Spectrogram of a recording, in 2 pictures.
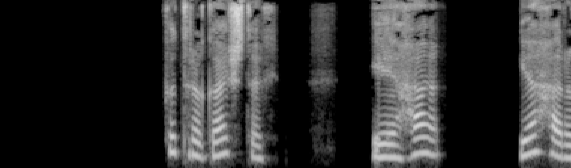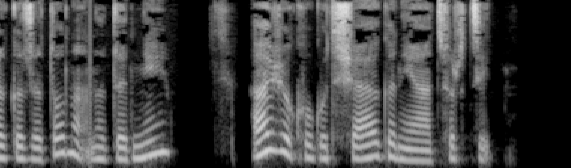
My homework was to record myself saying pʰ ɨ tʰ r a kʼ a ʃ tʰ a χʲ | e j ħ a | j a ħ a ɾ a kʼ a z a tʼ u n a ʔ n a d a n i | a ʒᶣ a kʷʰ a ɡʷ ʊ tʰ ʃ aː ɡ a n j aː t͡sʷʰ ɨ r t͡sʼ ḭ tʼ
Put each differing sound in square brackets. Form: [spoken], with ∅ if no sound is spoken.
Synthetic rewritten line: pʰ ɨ tʰ r a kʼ a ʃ tʰ a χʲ | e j ħ a | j a ħ a ɾ a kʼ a z a tʼ [o] n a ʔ n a d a n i | a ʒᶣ a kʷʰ a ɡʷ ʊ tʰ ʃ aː ɡ a n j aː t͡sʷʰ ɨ r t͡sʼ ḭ tʼ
